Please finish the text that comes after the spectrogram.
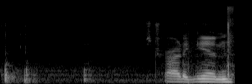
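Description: A man's voice: mid-range voice, monotone, very slow, warm tone, muffled recording. A man thinking aloud as he tests an engine at his garage workbench, casual and a bit frustrated. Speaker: home mechanic vlogger. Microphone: phone camera held close.

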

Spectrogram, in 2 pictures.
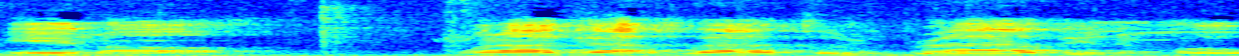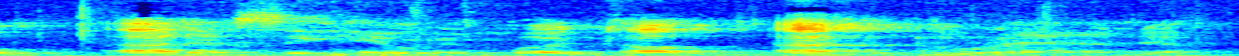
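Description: A man's voice: high-pitched, normal speed, background noise. An older man giving an informal, rambling family remembrance at a funeral. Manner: rambling, plain-spoken, repeats points. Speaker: mourner giving a family tribute. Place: large church sanctuary, indoors. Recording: echoey church from far off, music behind.

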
